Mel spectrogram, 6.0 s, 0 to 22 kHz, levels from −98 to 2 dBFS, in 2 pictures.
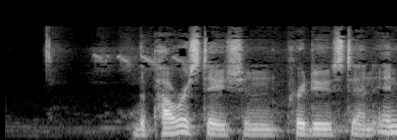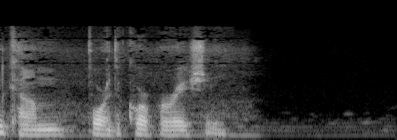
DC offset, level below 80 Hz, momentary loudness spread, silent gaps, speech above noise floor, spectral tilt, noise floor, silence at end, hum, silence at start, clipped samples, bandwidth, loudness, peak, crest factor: under 0.1%; -60 dBFS; 21 LU; none; 47 dB; -3.5 dB/octave; -69 dBFS; 1.3 s; none; 0.35 s; under 0.1%; 11.5 kHz; -22 LUFS; 0 dBFS; 24 dB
